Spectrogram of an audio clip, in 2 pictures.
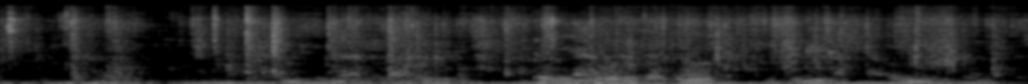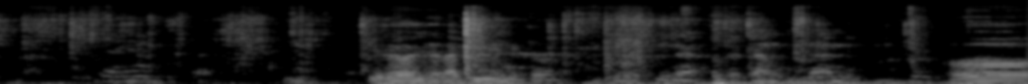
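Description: Several adults talk casually nearby.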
